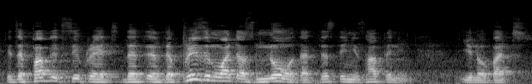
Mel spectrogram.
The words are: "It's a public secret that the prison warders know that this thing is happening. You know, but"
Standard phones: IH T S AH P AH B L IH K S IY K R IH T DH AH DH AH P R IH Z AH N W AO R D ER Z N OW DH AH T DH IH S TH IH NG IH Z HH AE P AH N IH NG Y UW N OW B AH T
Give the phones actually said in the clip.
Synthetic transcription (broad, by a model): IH T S AH P AH B L IH K S IY K R IH T DH AH DH AH P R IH Z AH N W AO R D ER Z N OW DH AH T DH IH S TH IH NG IH Z HH AE P AH N IH NG Y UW N OW B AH T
